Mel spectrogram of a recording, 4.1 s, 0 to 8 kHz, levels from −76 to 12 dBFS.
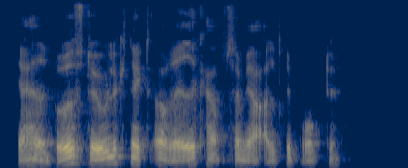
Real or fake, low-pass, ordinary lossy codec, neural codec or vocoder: real; 7.2 kHz; AAC, 32 kbps; none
